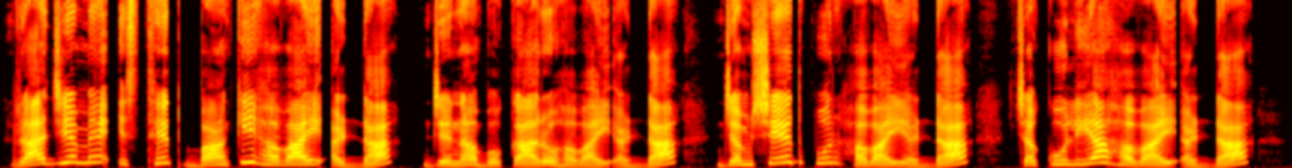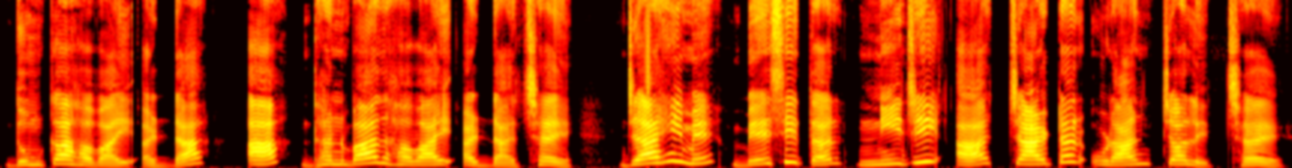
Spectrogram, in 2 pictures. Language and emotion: Maithili, neutral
